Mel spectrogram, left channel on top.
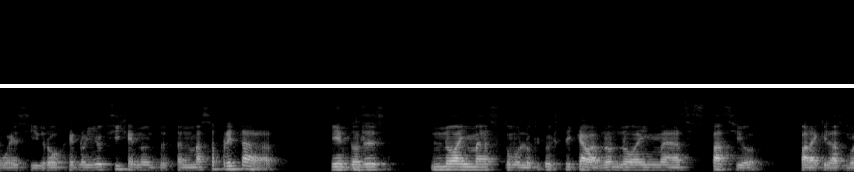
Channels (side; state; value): left; silent; digital silence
